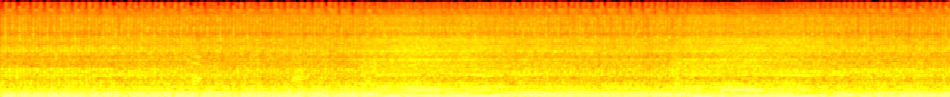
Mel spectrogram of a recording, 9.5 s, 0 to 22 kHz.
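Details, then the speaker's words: 1987 car with high-pressure fuel pump under the body, fuel confirmed reaching the filter: low idle with a slightly uneven lumpy beat, now on all 4 cylinders; rough idle blamed on old fuel and slightly stuck injectors (suspected). "Apart from running like a little bit rough because of the old fuel, it's ready to go in the garage. I think it's just the injectors were a little bit stuck."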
